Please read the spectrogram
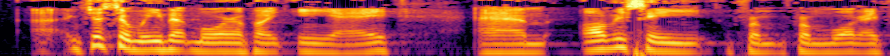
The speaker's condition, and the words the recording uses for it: Cleft palate. I have a cleft palate, which means my speech is not that clear at times.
